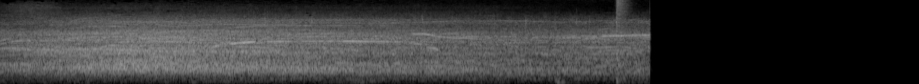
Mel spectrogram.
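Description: Large concert crowd cheering, with a few whistles cutting through, then stopping abruptly about four seconds in as the recording cuts to silence.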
